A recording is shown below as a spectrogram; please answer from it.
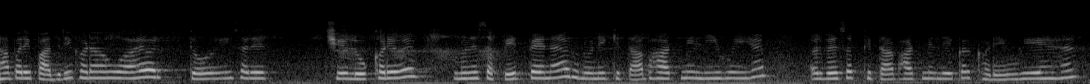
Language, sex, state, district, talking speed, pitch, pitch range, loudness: Hindi, female, Bihar, Gopalganj, 205 wpm, 280 Hz, 260-295 Hz, -29 LUFS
